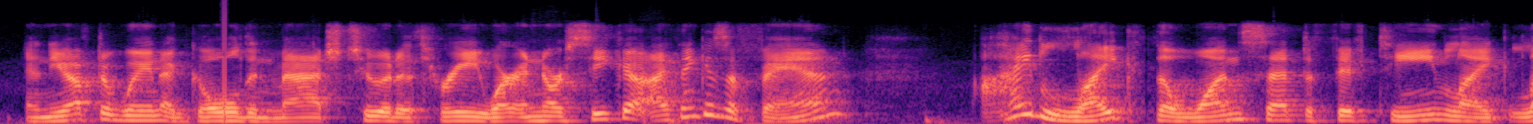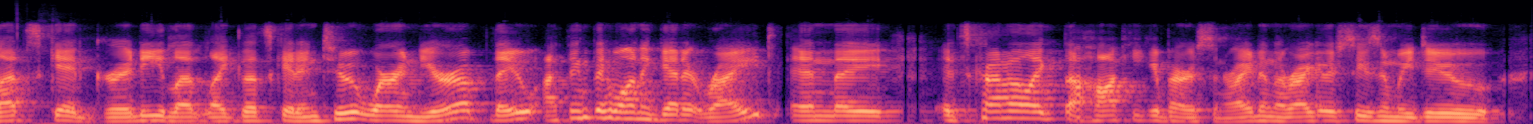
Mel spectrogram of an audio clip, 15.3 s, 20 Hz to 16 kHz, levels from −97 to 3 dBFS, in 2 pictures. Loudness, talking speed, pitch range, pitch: -18 LUFS, 250 wpm, 120-145 Hz, 135 Hz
